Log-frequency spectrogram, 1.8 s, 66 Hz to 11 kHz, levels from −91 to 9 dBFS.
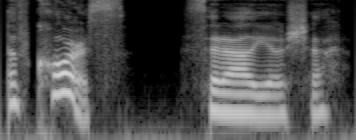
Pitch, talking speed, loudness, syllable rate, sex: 210 Hz, 135 wpm, -18 LUFS, 5.2 syllables/s, female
